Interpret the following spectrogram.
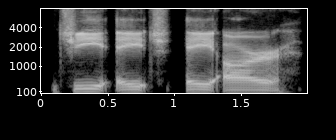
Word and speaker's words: gharial: Gharial. Gharial? Yeah. Gharial.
